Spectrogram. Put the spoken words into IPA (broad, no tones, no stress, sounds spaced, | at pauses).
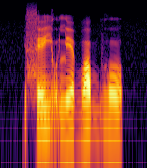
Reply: s e j o̰ lʲ æ b ɒ bʱ o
